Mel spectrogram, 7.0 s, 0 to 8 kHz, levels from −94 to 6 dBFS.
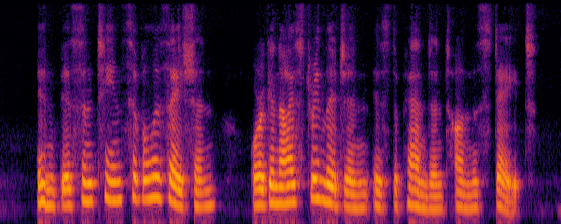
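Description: At 4.17 to 4.20 s and again at 5.16 to 5.21 s there is a short stall from a late packet. Each time the next packet missed its playout slot, the jitter buffer emptied, and the receiver stretched the last sound by 17 ms and then 36 ms before resuming where it left off. Nothing is lost, but the sound holds slightly too long with a faint buzz or dip. The audio is band-limited at 8 kHz, consistent with a G.722 call path.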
